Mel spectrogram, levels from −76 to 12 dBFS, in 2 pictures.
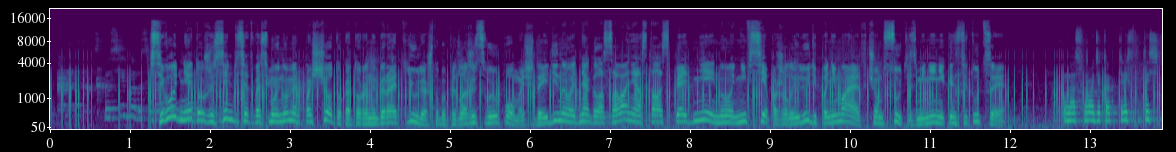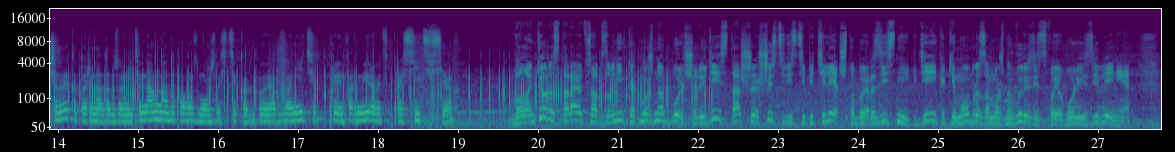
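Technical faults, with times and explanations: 0.01 to 22.18 s, train of clicks: A rapid ticking runs over the sound for about 22 seconds, in the pauses as well as under louder passages. The clicks arrive about 15 times per second, at an uneven pace, several hundred in all. Each pulse has much the same sharp shape. The loudest stand well above the sound, by something like 15 dB. The likely cause is interference from nearby equipment or a faulty connection or power supply injecting pulses.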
